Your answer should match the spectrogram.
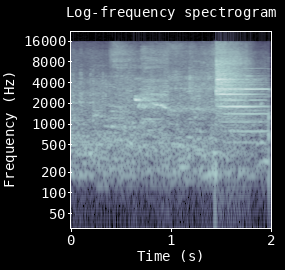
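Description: A bell-like chime rings out once, suddenly, about one and a half seconds in and keeps ringing, over a low murmur of indoor background chatter.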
